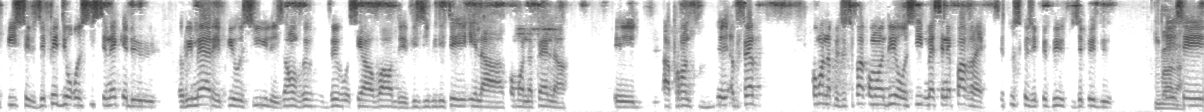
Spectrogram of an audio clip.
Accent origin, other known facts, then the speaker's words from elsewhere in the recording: Mali; ici au Mali, surtout chez nous au Mali ici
